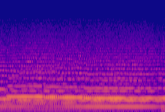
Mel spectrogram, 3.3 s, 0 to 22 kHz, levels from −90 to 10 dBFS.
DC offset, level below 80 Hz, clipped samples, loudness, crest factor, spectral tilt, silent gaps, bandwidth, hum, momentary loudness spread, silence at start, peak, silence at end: under 0.1%; -58 dBFS; under 0.1%; -31 LUFS; 12 dB; -7.5 dB/octave; none; 10 kHz; none; 5 LU; 0 s; -20 dBFS; 0 s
